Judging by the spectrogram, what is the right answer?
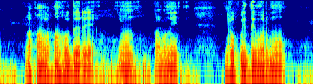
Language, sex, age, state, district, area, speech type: Santali, male, 30-45, West Bengal, Jhargram, rural, spontaneous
